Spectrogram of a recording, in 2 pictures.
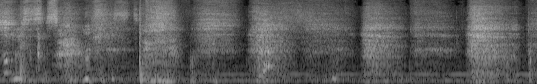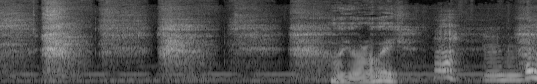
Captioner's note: heavy panting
